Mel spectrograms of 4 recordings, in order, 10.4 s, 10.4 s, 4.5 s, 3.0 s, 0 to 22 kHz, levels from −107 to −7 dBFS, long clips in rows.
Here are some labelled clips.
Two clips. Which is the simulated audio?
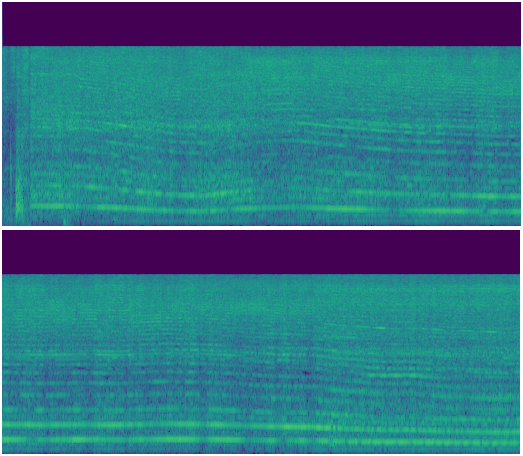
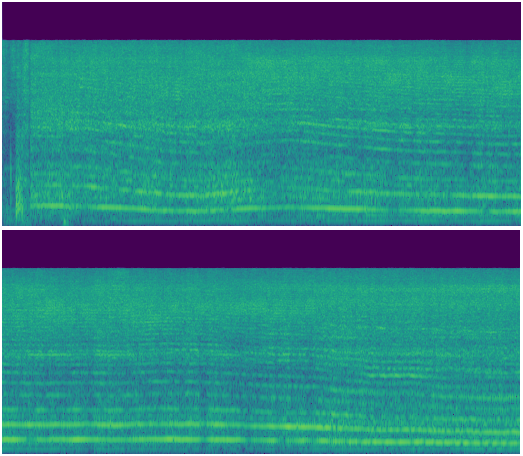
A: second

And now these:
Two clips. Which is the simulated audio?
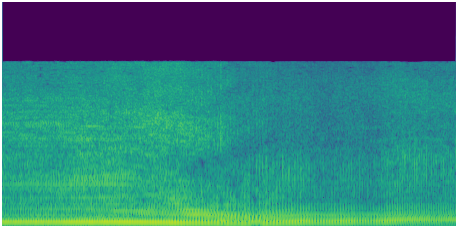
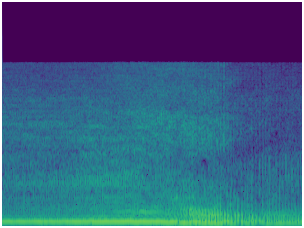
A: second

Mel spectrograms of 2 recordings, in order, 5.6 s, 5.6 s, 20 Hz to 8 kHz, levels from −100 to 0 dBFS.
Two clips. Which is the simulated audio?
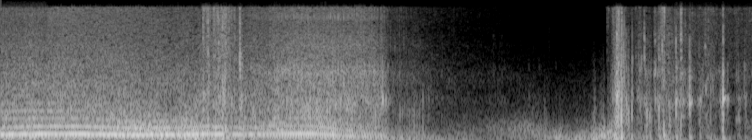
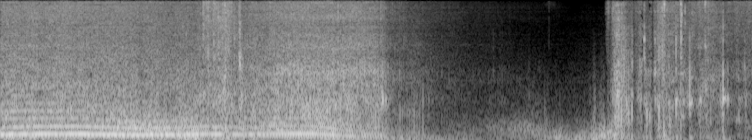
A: second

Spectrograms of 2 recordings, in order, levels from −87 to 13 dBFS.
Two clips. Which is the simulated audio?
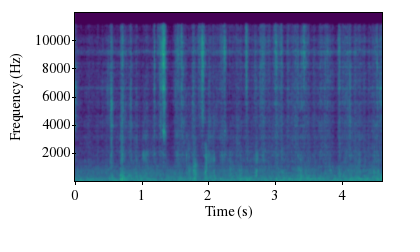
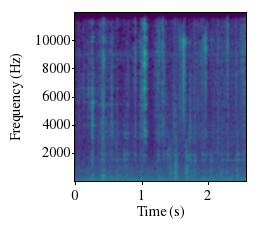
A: first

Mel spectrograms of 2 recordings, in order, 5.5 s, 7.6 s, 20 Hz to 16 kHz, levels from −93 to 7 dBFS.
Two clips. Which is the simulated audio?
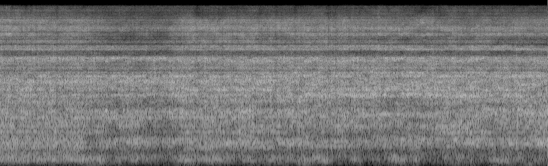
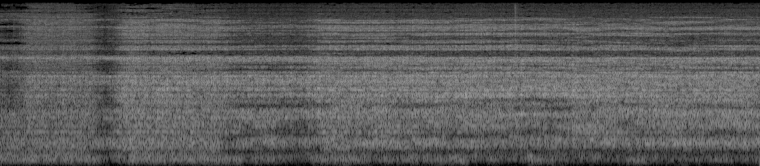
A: first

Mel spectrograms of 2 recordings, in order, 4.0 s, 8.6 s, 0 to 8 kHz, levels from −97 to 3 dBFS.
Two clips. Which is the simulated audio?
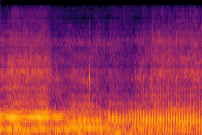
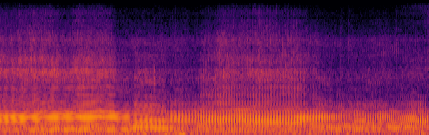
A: first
